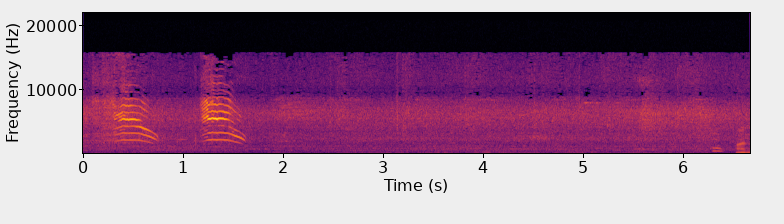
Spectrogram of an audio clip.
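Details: Kitten calling its mother: two high, arching meows in quick succession, then quiet background hiss.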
